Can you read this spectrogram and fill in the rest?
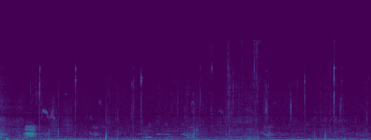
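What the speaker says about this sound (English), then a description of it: "I have dogs up here acting cray-cray." Dogs bark in short, faint yips and barks indoors, scattered across a few seconds beneath low background noise.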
